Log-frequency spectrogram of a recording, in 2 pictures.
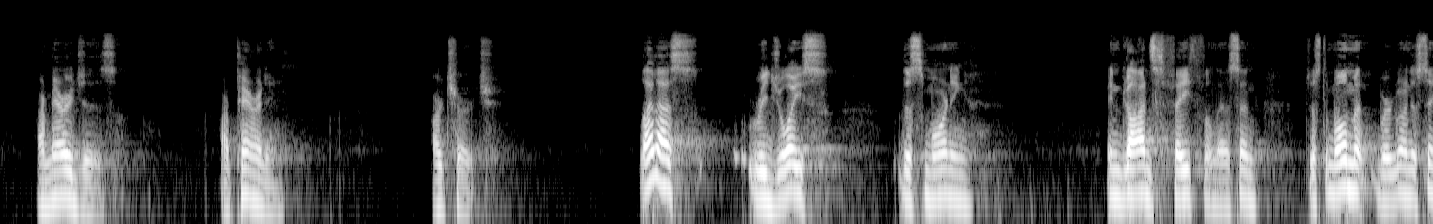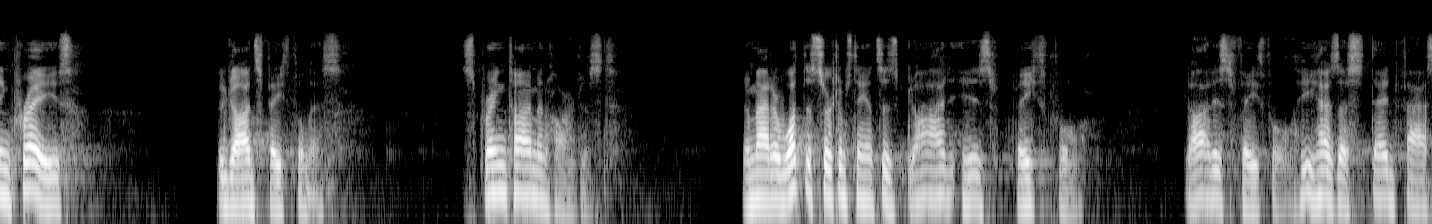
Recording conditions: large echoing room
